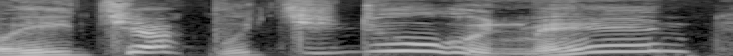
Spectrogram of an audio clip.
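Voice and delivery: very high, cartoonish greeting; cheery wake-up call. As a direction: squeal it like a chirpy prank caller. Wake him up and go.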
